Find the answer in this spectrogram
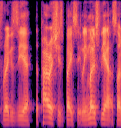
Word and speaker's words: freguesia: Specifically, 19 do you say freguesia? I know some people like to pronounce this as freguesia. I'm sure it's freguesia.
